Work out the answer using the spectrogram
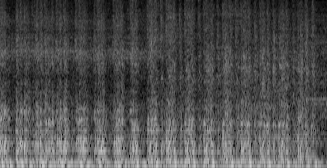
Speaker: Wow. This thing runs awful. It runs even worse than when it wasn't running at all. It's because it's glugging fuel is why.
